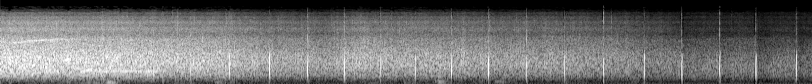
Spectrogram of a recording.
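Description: A large theatre audience applauding at the end of a speech, loudest at first and gradually dying away. From about three seconds in, sharp single claps come through at an even pace of about two a second as the rest of the applause fades.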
